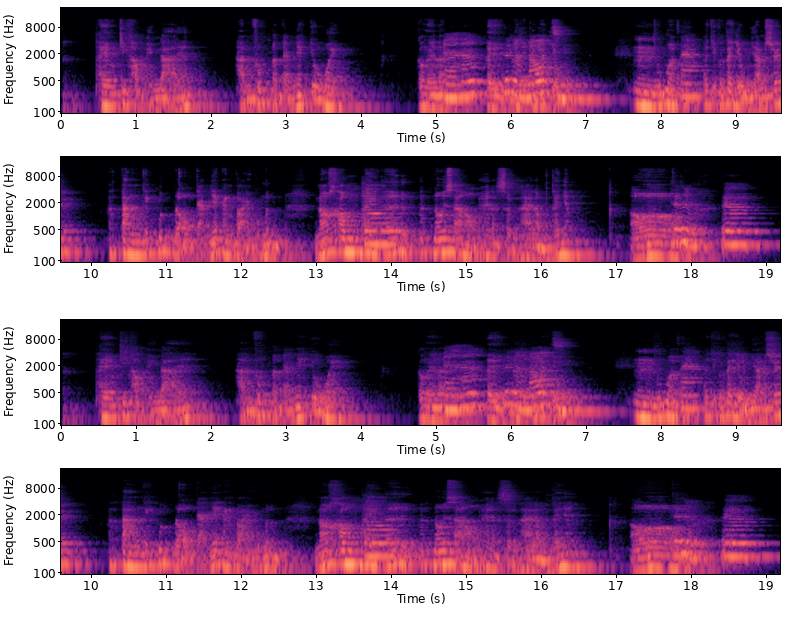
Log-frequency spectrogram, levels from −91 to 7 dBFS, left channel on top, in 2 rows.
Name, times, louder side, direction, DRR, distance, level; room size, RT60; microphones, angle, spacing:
voice 1, 0.5-1.7 2.3-3.7 4.7-5.2 5.7-6.8 7.6-9.7 10.2-12.5 13.0-16.4 17.2-17.9, equal, 60° left, 0 dB, 2.3 m, -27 dB
voice 2, 5.1-7.0 8.2-8.5 11.2-11.3 13.6-14.1 17.7-18.1 18.4-18.7, left 1 dB, 80° left, -3 dB, 1.6 m, -26 dB
13.5 x 9.2 x 4.4 m, 0.82 s
head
